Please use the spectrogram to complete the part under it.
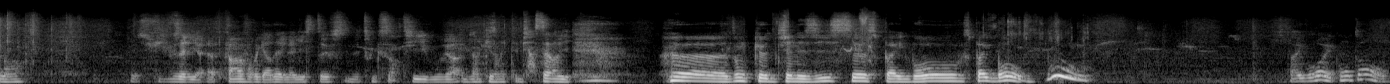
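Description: A man talks his way through a casual card unboxing, chatty and loose, with a mellow, darker voice. He rambles with fillers and swears offhandedly. The room around him is roomy and echoey, with a faint hum of background ambience. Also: mid-range voice, steady tone, normal speed. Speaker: channel host opening trading card boxes. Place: indoor room with birds outside.

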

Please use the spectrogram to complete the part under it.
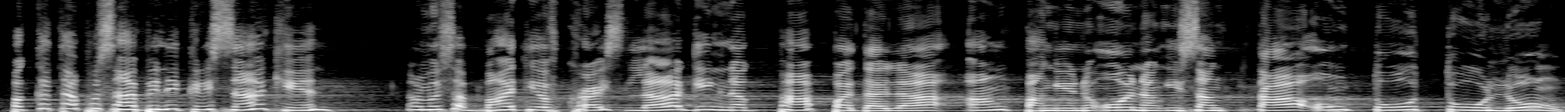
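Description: A woman's voice: high-pitched, moderate pace. A middle-aged woman from the Philippines with a Filipino accent, giving a heartfelt sermon testimony and slipping in English phrases. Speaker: preacher. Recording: long reverb of a hall.

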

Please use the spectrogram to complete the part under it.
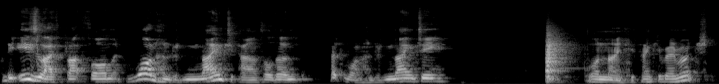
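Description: A man in his thirties with a British accent, working as an auctioneer at a podium, calling bids in a brisk, repetitive rhythm with quick asides. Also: mid-range voice, expressive, very noisy. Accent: British English. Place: auction room podium, indoors.

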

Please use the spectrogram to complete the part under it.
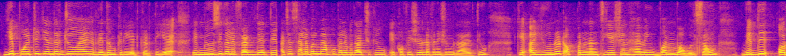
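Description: Mellow-voiced woman teaching poetry terms. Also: a little high. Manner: switches to slow, careful reading for English definitions. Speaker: literature teacher. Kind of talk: explaining lecture, reading definitions slowly.

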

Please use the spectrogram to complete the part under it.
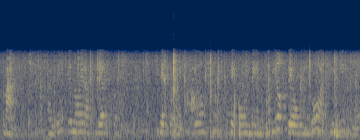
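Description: Recorded by a distant camera in the hall, a Honduran woman poet reads at a festival podium in a slow, solemn, declamatory recital. Her pitch is fairly high, and the lo-fi camera audio, captured via the podium mic, is dull, very noisy and full of loud music.

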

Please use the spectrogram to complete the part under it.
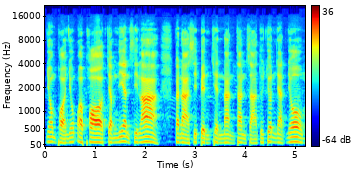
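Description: A man's voice: mid-range voice, level tone, fairly quick, darkish tone. A man in his fifties, a monk with an Isan accent, giving a folksy, chatty funeral sermon laced with chanted Pali. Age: 50s.

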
